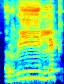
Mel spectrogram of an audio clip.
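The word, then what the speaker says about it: ऋलृक्: मेरा थोड़ा उच्चारण सुनिएगा, रीलिक।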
